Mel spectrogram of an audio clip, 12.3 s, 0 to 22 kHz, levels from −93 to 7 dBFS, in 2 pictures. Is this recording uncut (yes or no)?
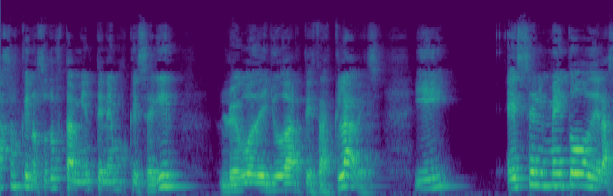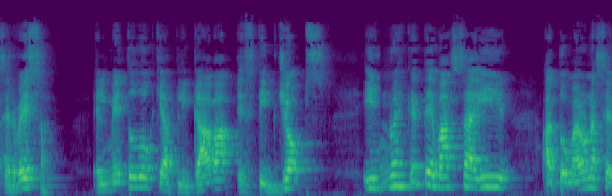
no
